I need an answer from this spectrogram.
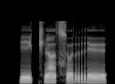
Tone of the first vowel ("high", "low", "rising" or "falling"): high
